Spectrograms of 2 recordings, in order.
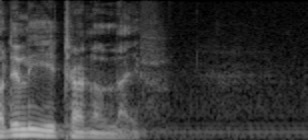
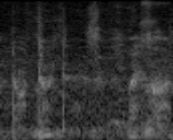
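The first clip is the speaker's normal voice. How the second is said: softer, hushed and awed; frightened whisper; 13 dB quieter, faster than usual. Acted. Seeker in the cave whispering, afraid. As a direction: whisper it in fear.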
